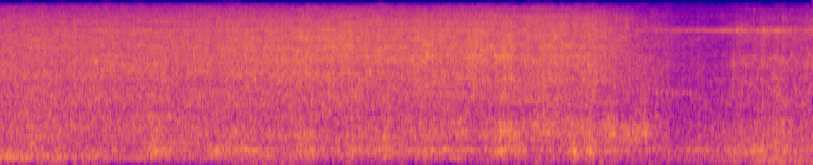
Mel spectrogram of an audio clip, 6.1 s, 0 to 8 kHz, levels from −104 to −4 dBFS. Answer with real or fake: fake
